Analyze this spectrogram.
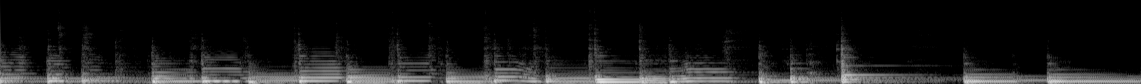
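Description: Solo double bass played pizzicato: a steady run of plucked low notes, each with a sharp attack and quick decay, with some notes sliding in pitch in the middle and one note left ringing for about a second past the middle.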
